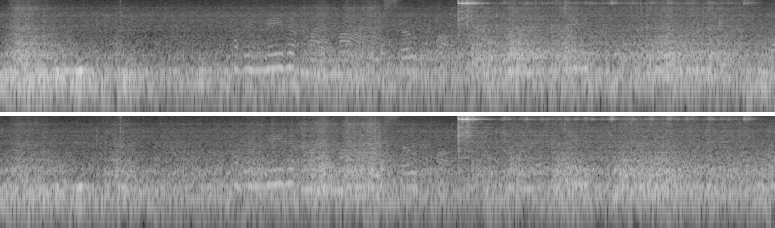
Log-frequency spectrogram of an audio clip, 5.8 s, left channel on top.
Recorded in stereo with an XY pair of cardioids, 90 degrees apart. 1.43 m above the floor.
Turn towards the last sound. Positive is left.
turn(degrees=-40)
